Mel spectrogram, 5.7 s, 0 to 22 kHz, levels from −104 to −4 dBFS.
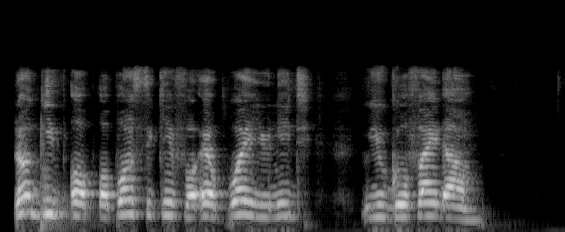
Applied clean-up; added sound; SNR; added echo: neural mask model DeepFilterNet 3.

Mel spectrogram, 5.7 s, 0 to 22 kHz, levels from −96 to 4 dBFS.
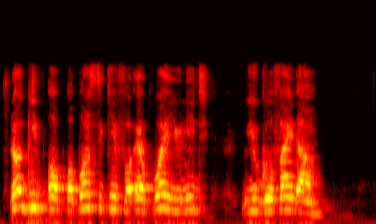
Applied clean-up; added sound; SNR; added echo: neural separator model SepFormer DNS4.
